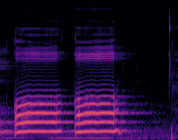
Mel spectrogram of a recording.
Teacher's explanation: Oke kita lanjut ljut qolal qo pangkal lidah ngangkat lagi ya makhrajnya dari pangkal lidah yang terangkat ya qof tuh tidak ada angin tidak terlalu dalam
